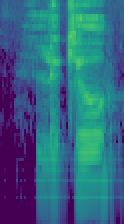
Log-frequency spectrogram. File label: "lwgyu", Apatani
